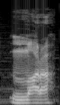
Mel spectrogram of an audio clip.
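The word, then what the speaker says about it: moro: Morrow. – Morrow. What does that mean? – That's a good... You roll your R's well.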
